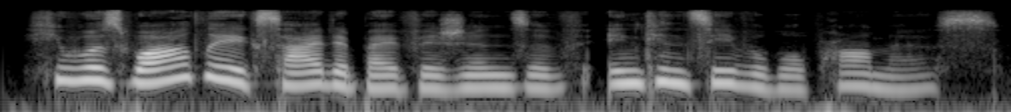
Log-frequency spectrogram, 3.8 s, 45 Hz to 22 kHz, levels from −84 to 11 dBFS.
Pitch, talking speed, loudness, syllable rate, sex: 200 Hz, 140 wpm, -20 LUFS, 5.3 syllables/s, female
